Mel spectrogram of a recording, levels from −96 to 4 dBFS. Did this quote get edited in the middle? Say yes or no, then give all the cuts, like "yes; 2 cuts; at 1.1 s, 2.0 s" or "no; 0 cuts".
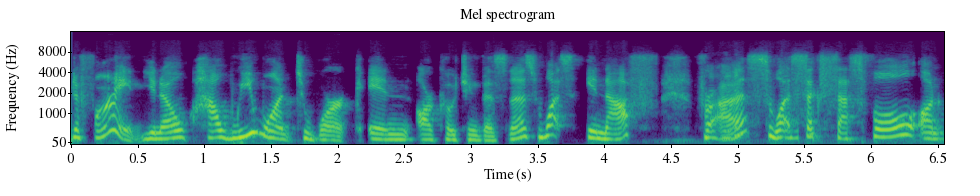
no; 0 cuts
